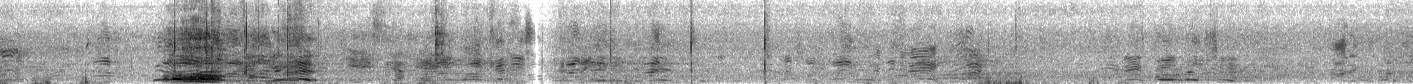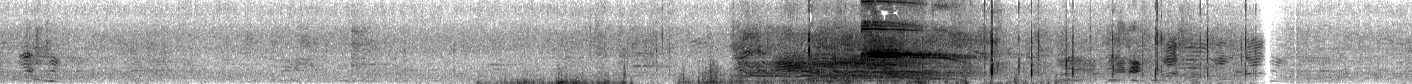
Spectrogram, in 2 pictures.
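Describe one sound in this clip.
Men shout and call out across an outdoor pitch.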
